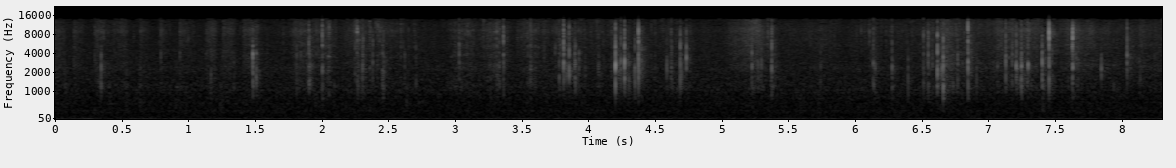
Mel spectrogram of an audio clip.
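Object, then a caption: Thin paper bag. Fuzzy gloved fingers rub and crinkle a folded, thin printed paper pharmacy bag. Soft, bright crinkling and quick crackles come in uneven bursts over a faint, steady hiss. The louder clusters fall in the middle and near the end.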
